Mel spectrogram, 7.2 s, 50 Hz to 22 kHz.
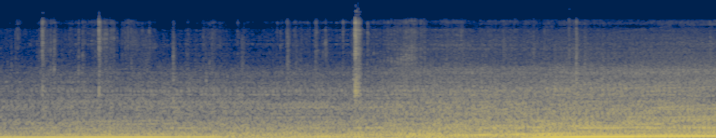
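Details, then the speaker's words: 1994 Dodge Ram 2500 4x4 with a 12-valve 5.9 Cummins diesel, 122k miles, driven uphill through the 5-speed manual gears: deep, steady drone climbing smoothly under load with no knocks or grinding; healthy engine. "We'll take off and head up the hill so we can hear the 12 valve 5.9 run, as well as put this 5-speed manual through all the gears so you can hear for yourself how there's no issues with anything at all."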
